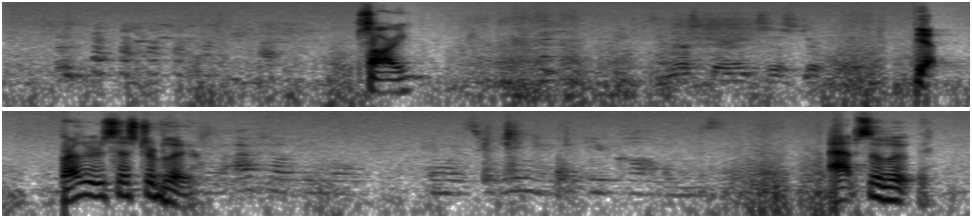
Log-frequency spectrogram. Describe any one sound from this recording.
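A middle-aged man speaks with animation into a microphone in a room with some echo.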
